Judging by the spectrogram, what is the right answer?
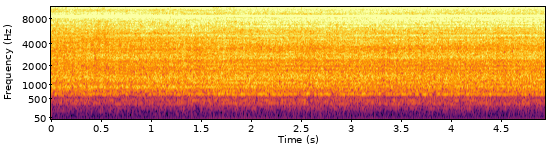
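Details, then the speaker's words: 2009 Subaru Forester with a burning smell, power loss and molten material from the A/C compressor clutch, at idle: a harsh, steady gritty grinding. The A/C compressor clutch bearing is completely worn out. "Yeah, just start it up. Even here, the bearing in there is completely shot."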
